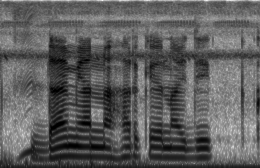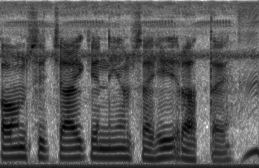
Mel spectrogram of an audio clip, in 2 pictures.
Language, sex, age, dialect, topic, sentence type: Magahi, male, 18-24, Central/Standard, agriculture, question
